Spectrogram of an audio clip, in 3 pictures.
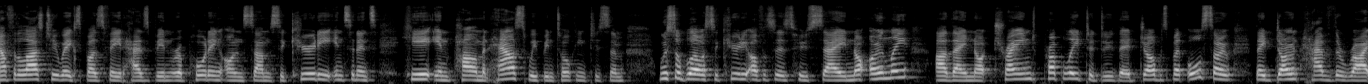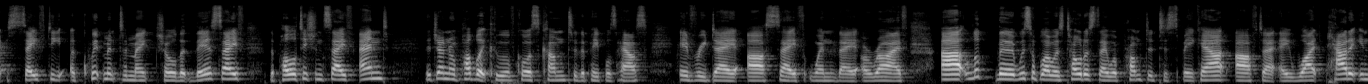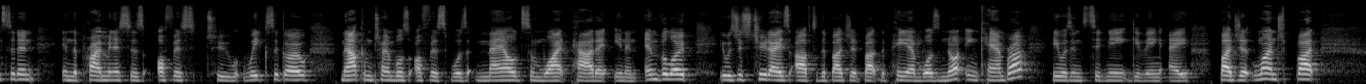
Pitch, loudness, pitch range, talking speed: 205 Hz, -23 LUFS, 185-235 Hz, 200 wpm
